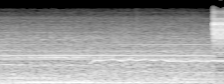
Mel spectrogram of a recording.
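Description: A steady low hum with thin steady high tones. A faint, slightly wavering high tone comes in about halfway through.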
